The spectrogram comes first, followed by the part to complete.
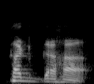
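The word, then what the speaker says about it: खड्गः: Khadgaha.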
